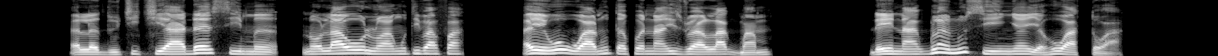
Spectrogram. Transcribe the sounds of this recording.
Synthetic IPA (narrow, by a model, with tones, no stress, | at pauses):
ɛ̰˦lɛ˨d̪u˨t͡ɕi˨t͡ɕi˦a˨ɖɛ˦si˨mɛ̃˨ | nɔ̃˨la˦wo˦lɔ̃˨a˨ŋũ˦t̪i˦va˦fa˦ | e˦jɛ˦wo˦wu˨a˨nũ˦t̪ɛ˦ɸɛ˦nã˦i˦s̬ɾa˦e˦lla˦ɡ͡bã˨˦m | ɖe˦nã˨ɡ͡blɛ̃˦nũ˦si˨ɲɛ̃˦je˨ɦo˦wa˨t̪ɔ̰˨a̰˨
